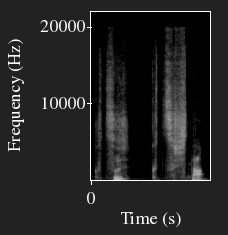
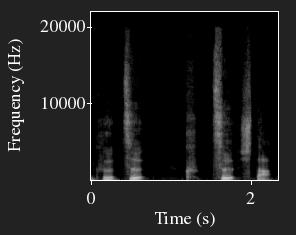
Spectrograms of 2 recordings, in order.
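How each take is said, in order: First: Kutsushita with the u of tsu voiceless; devoiced u. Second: Kutsushita with a clearly voiced tsu; articulated u. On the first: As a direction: whisper through kutsushita, voicing only the final a. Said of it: "again, it's not". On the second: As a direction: sound out the u of tsu in kutsushita, slightly separated. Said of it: "partially or fully articulate the u". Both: Shown as a demonstration.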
